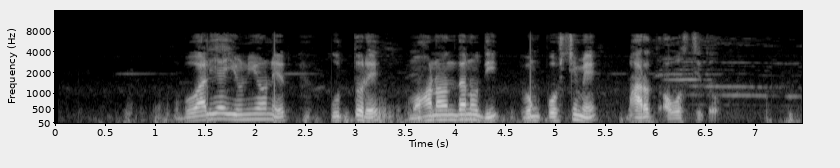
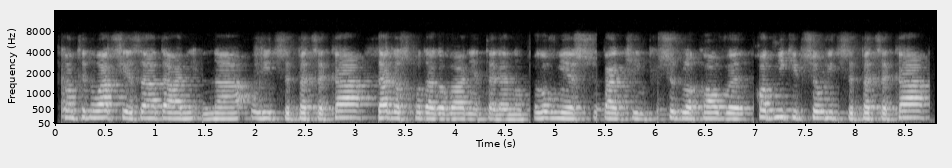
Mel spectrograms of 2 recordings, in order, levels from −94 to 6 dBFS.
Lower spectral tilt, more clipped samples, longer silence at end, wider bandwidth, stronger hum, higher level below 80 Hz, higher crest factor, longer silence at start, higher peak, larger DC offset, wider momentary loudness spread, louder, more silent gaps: about the same, -6.5 dB/octave vs -6.5 dB/octave; neither; about the same, 0.1 s vs 0.05 s; about the same, 7.6 kHz vs 7.4 kHz; neither; about the same, -56 dBFS vs -56 dBFS; about the same, 20 dB vs 16 dB; first, 1 s vs 0.05 s; second, -6 dBFS vs 0 dBFS; neither; first, 15 LU vs 4 LU; second, -25 LUFS vs -16 LUFS; neither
